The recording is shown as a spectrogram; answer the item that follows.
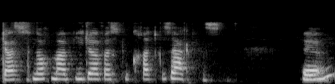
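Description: A woman is speaking. Her pitch is high. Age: 20s. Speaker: lupus patient and self-help group volunteer. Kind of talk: casual podcast conversation.

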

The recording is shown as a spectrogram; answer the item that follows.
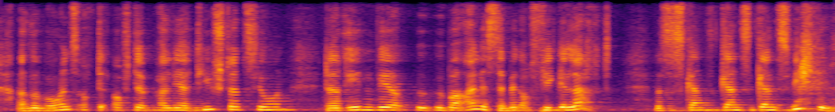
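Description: This man has a high pitch and fairly even intonation. His pace is fairly quick. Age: 50s. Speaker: palliative care physician. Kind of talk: interview. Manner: halting, repeats words.

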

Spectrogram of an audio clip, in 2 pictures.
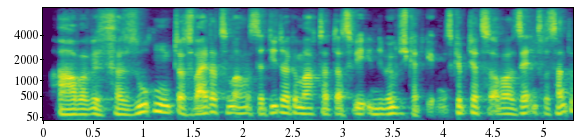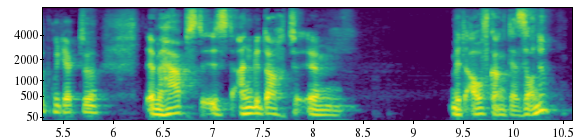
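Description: Recorded very cleanly with a silent background, a man speaks fairly quickly at a medium pitch, somewhat breathy and with lively intonation. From East Berlin. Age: 50s. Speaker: actor and theatre director. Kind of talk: interview.

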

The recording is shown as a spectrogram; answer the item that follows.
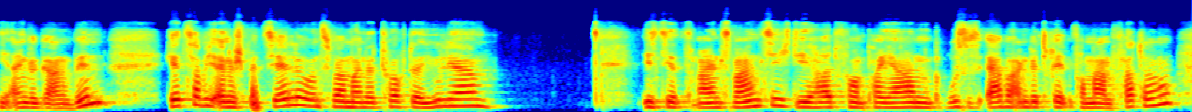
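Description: Here a woman talks at a fairly quick pace. Her pitch shows ordinary variation. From Krefeld, Lower Rhine, western Germany. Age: 50s. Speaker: listener calling in with a question. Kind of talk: recorded voice message. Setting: messaging-app voice message.

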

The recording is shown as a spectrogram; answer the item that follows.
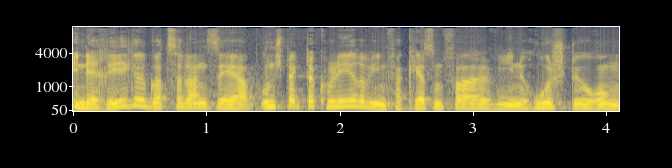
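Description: A man talks at a fairly quick pace in an ordinary speaking voice. His pitch is fairly high, with ordinary pitch variation. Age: 30s. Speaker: police officer and recruiter. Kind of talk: casual chat.

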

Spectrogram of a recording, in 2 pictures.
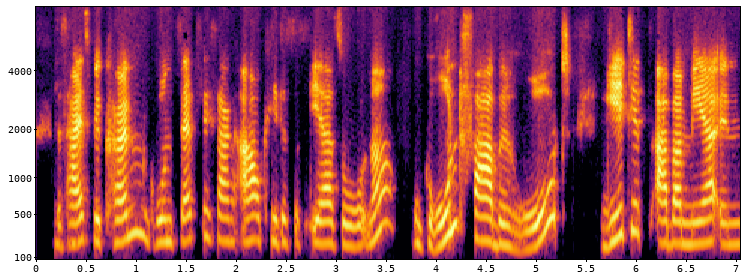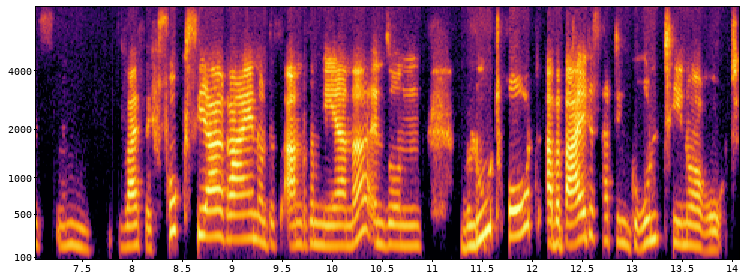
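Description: A woman with a plain, everyday voice, lively intonation and a fairly slow pace. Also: fairly high pitch for a woman. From Bavaria, Germany. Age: 30s. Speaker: Ayurveda expert. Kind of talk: interview.

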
